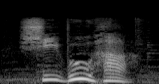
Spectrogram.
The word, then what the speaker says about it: siwucha: Pronounced siwucha. Siwucha po angielsku jest.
